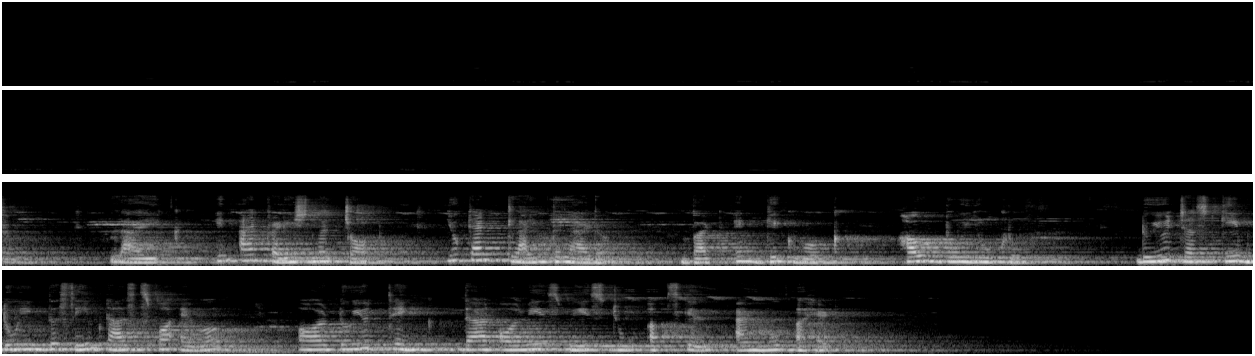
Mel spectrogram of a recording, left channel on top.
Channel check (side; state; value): left; silent; 60 dB below the other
